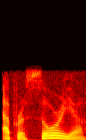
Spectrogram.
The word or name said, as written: appressoria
